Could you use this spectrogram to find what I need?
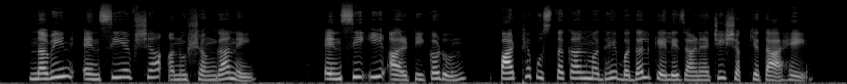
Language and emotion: Marathi, neutral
